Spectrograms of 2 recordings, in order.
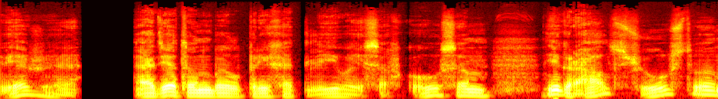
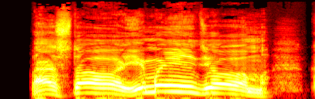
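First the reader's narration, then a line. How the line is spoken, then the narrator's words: Shout. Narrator (Russian): крикнул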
